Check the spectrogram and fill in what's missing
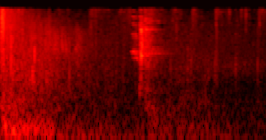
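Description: A Confringo blasting curse from Hogwarts Legacy goes off as a loud low boom at the start, followed by a brief crackling burst and a fading rumbling tail.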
